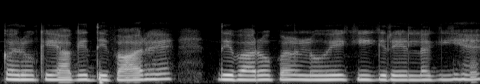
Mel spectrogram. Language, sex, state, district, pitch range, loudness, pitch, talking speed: Hindi, female, Chhattisgarh, Bilaspur, 205-220 Hz, -17 LUFS, 215 Hz, 150 wpm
